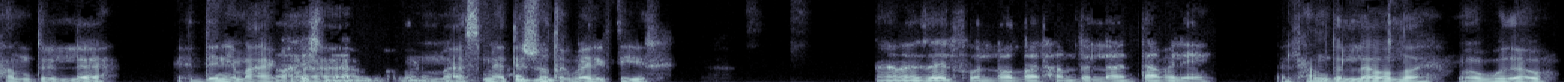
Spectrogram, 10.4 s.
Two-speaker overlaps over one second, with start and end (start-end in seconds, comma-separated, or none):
1.8-3.8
